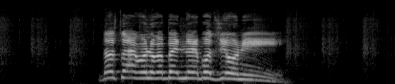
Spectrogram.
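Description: A man calls out loudly in a drawn-out, sing-song voice close to a microphone.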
